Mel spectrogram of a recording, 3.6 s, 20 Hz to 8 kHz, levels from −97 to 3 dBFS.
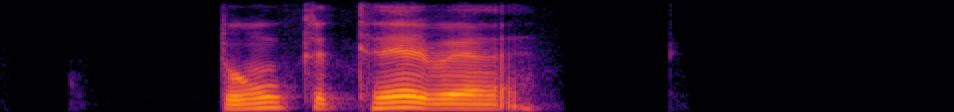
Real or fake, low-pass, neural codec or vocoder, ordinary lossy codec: fake; 7.2 kHz; codec, 16 kHz, 1 kbps, FunCodec, trained on Chinese and English, 50 frames a second; Opus, 32 kbps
